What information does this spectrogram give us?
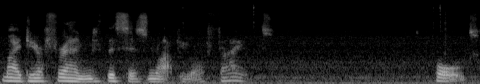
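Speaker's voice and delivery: very deep, calm voice. Narrating a voice heard beyond the wall as a dragon roars; very deep, calm Thranduil voice. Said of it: "a very deep, calm voice. Imagine a voice like Thranduil".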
